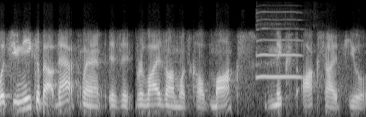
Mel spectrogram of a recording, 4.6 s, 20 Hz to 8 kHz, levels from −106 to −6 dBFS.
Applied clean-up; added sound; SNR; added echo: none; Wind instrument, woodwind instrument; 7 dB; none.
